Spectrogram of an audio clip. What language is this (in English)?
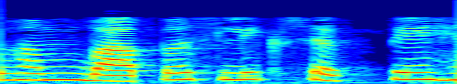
Hindi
